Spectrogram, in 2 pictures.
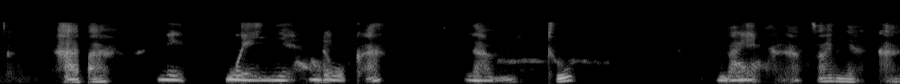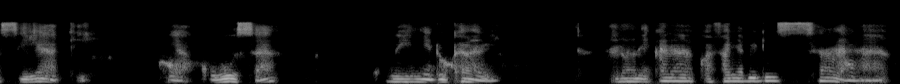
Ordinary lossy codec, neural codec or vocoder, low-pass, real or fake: MP3, 64 kbps; codec, 16 kHz, 2 kbps, FreqCodec, smaller model; 7.2 kHz; fake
